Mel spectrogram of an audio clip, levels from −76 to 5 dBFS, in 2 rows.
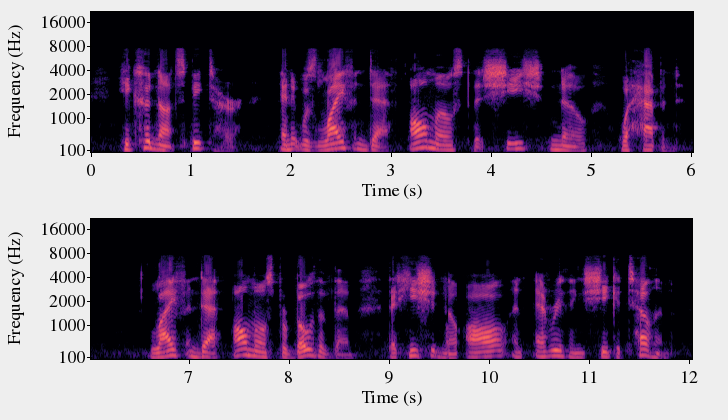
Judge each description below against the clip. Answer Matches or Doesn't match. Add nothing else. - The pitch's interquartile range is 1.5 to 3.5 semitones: Doesn't match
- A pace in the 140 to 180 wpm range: Doesn't match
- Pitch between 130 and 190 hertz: Matches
